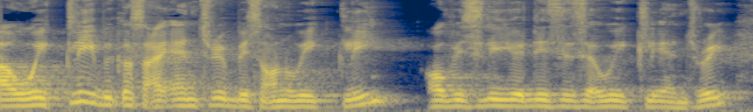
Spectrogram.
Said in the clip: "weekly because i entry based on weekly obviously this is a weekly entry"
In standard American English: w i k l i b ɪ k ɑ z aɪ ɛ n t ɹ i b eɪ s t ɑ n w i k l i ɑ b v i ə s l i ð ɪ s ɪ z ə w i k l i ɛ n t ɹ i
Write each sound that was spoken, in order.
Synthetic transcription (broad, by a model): w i k l i b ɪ k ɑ s aɪ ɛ n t ɹ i b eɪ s ɑ n w i k l i ɑ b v i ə s l i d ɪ s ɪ s ə w i k l i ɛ n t ɹ i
